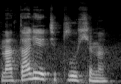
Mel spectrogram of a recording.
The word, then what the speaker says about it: Natalia Tepluhina: because this is Russian so I pronounce it's Natalia tip Luciana okay can it can you repeat he says what Natalia tip Luciana oh you do better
